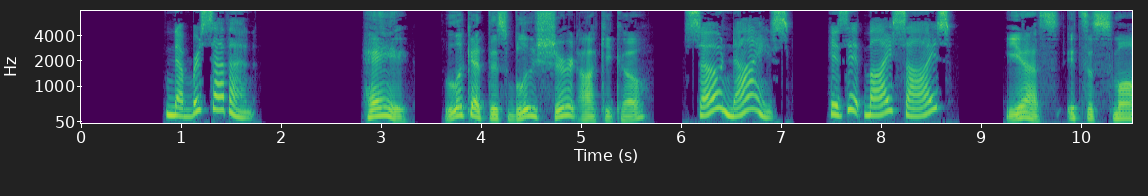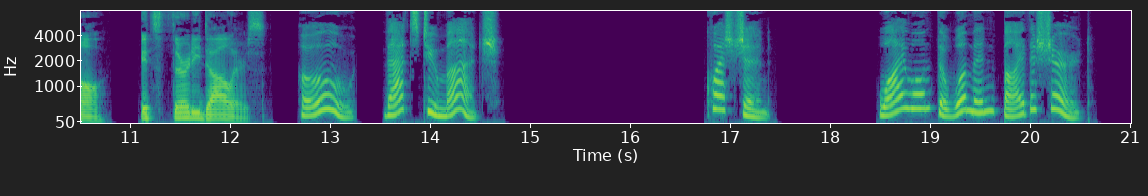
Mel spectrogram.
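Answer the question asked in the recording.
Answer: Because it is too expensive.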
